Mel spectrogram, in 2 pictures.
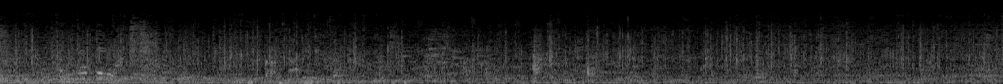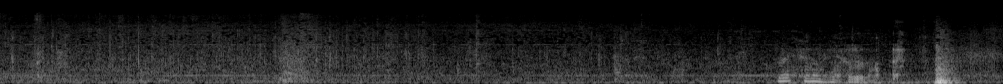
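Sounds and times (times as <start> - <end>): light rain on wet street: 0.0 - 20.0
raindrop ticks: 0.0 - 20.0.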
